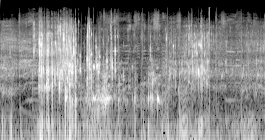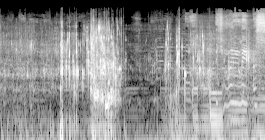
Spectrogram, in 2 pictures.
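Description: Seawater splashing and sloshing close to a camera held at the water's surface as a swimmer strokes through it, in irregular surges with the strongest about a second in and around seven seconds. Music comes in near the end.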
